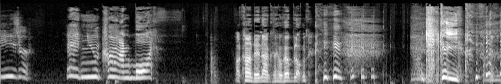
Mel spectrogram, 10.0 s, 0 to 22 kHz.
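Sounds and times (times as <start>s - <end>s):
speech: 1.3s - 3.2s, 4.2s - 10.0s
laughter: 6.3s - 8.5s, 9.4s - 10.0s
quick catching breaths: 6.9s - 8.5s
loud sneeze: 8.2s - 9.3s.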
